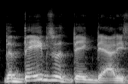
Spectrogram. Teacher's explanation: Big and dad are both stress syllables, but you could you can almost elied the big into the dad as the main stress syllable there.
